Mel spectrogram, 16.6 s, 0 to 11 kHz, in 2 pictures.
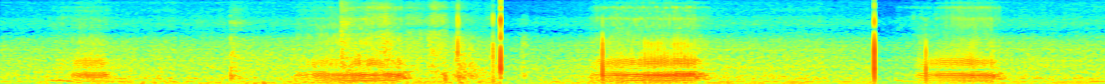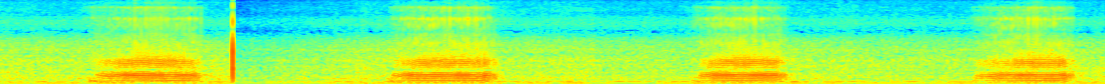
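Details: Asleep and noisy, Ralph the diabetic 15-year-old cat snores in regular raspy bursts about every two seconds, some breaths split into short double pulses, with a few sharp clicks in the background.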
